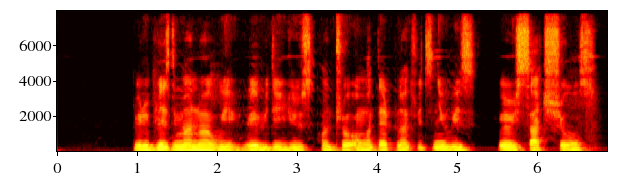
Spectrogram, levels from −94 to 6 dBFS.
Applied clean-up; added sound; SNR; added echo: neural mask model DeepFilterNet 3.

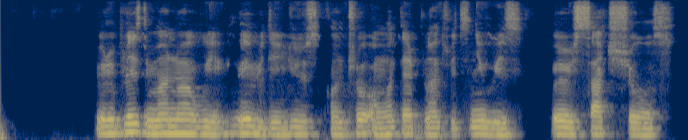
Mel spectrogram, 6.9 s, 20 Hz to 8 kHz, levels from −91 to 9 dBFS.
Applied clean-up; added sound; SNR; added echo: neural mask model Resemble Enhance denoiser.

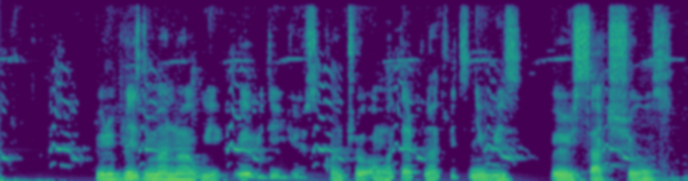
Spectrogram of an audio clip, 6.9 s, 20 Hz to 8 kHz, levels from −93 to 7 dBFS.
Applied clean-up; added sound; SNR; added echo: classical method spectral subtraction.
